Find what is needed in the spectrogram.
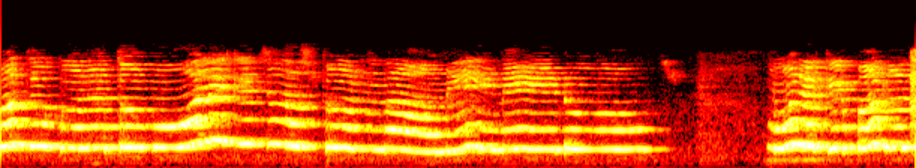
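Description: A girl singing a patriotic song solo and unaccompanied, holding long notes that waver and slide in pitch. She breaks off briefly for a breath about four and a half seconds in, then carries on.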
